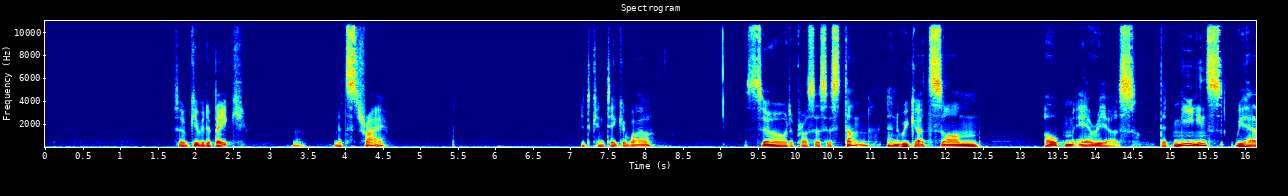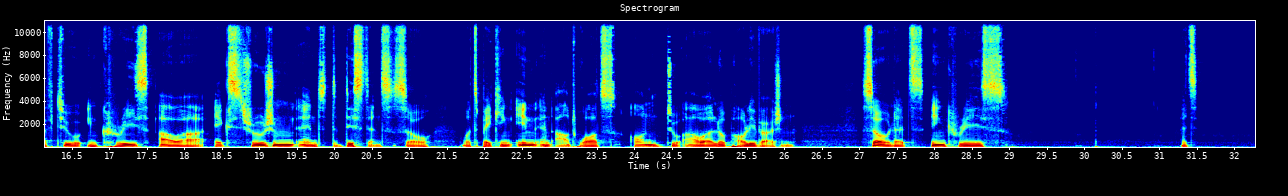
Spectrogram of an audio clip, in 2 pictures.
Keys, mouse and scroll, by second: 6.1 click, 16.7-17.9 scroll up 1.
